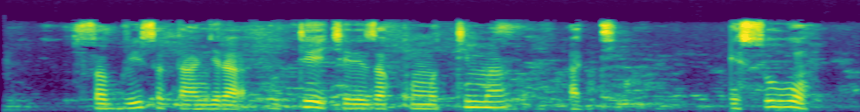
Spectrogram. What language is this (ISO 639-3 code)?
kin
